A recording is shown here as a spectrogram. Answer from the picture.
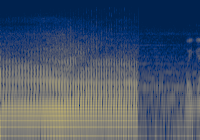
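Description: Small motorbike engine passing close by: a loud steady drone that cuts off abruptly about a second and a half in.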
